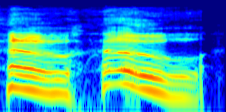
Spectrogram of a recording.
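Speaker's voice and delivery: loud scornful ho-ho; mocking laugh. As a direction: laugh it out at her. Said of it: "cried the stranger with a laugh".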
